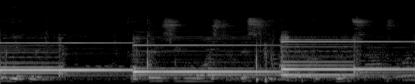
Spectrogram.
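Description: Small toy accordion playing held chords that change about every second and a half, each chord sounding steadily with no fade.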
